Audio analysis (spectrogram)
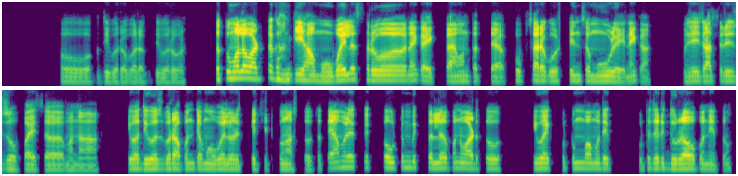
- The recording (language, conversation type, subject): Marathi, podcast, रात्री फोन वापरण्याची तुमची पद्धत काय आहे?
- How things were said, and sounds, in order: laughing while speaking: "वाटतं का, की"; static; tapping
